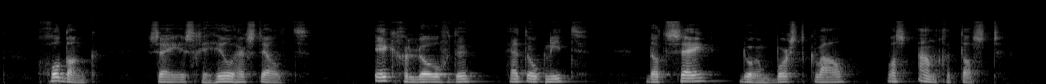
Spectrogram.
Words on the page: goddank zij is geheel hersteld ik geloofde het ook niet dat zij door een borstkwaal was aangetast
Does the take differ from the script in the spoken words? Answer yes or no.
no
